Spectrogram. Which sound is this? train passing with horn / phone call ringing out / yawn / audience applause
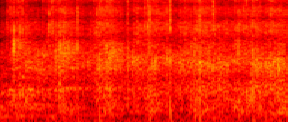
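audience applause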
